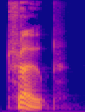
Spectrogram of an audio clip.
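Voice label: "trope", British English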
